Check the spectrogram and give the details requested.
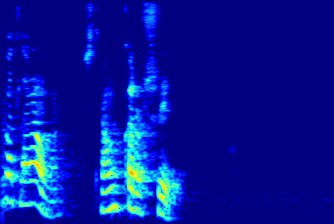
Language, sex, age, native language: Icelandic, female, 50-59, Icelandic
